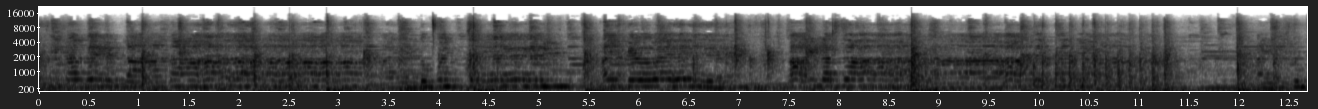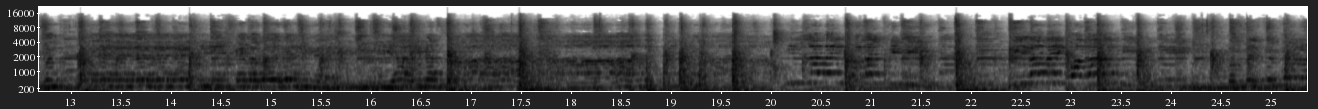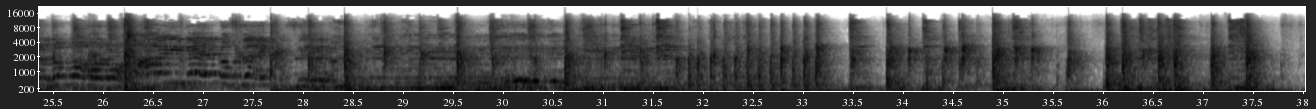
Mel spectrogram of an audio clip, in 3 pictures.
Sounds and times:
Flamenco: 0:00.0 - 0:38.0.

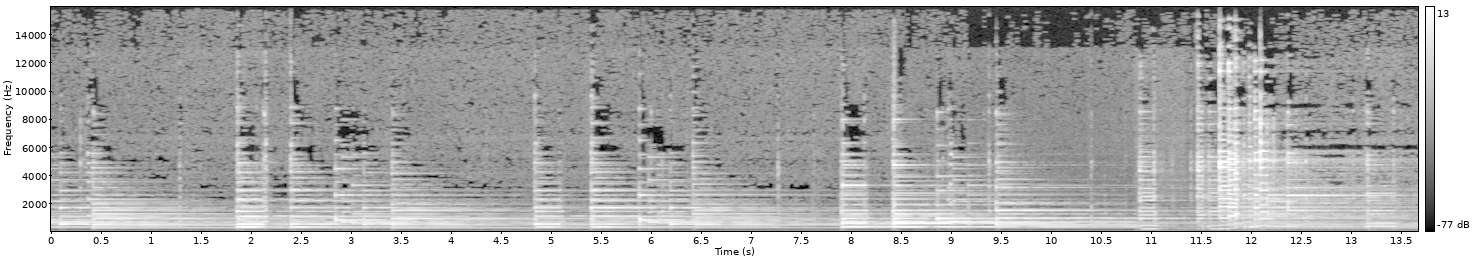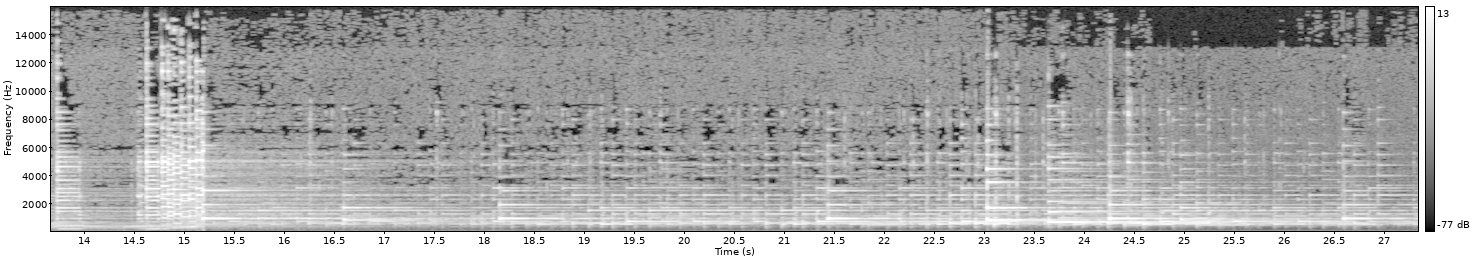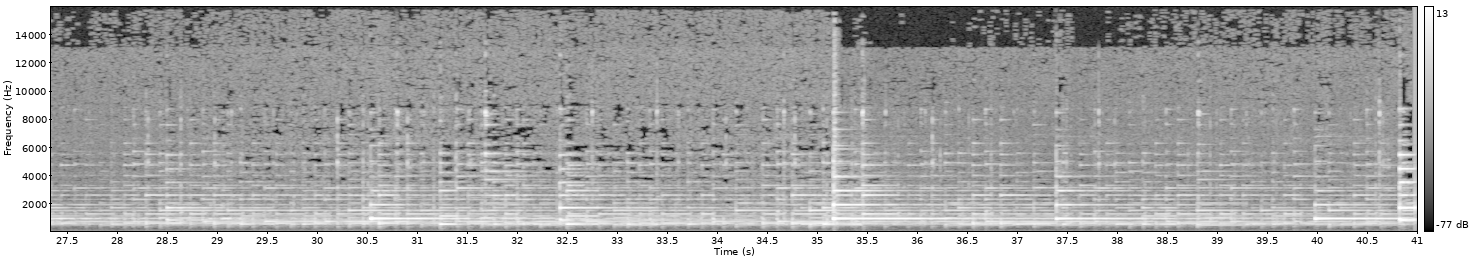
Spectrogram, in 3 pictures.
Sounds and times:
Pizzicato: 0:00.0 - 0:19.4
Harp: 0:00.0 - 0:41.0.

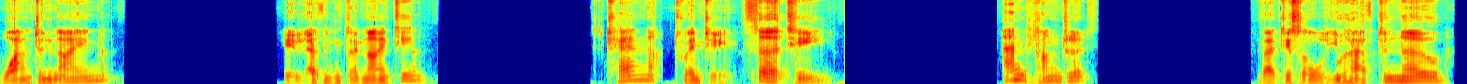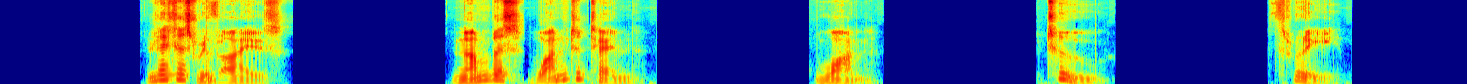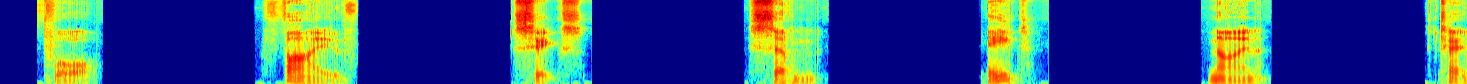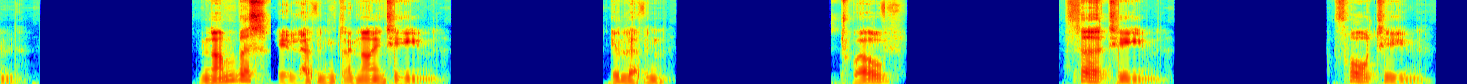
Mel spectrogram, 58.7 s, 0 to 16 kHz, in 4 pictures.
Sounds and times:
Speech: 0:00.0 - 0:01.3, 0:02.8 - 0:04.4, 0:06.0 - 0:08.5, 0:10.0 - 0:11.0, 0:12.6 - 0:14.6, 0:16.1 - 0:17.6, 0:19.2 - 0:21.2, 0:22.8 - 0:23.5, 0:25.1 - 0:25.8, 0:27.4 - 0:28.2, 0:29.8 - 0:30.4, 0:32.0 - 0:32.9, 0:34.5 - 0:35.3, 0:36.8 - 0:37.6, 0:39.2 - 0:39.8, 0:41.4 - 0:42.1, 0:43.6 - 0:44.4, 0:46.0 - 0:48.5, 0:50.1 - 0:50.8, 0:52.4 - 0:53.1, 0:54.7 - 0:55.8, 0:57.4 - 0:58.4.

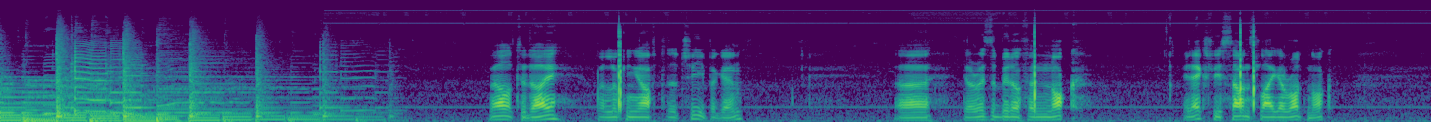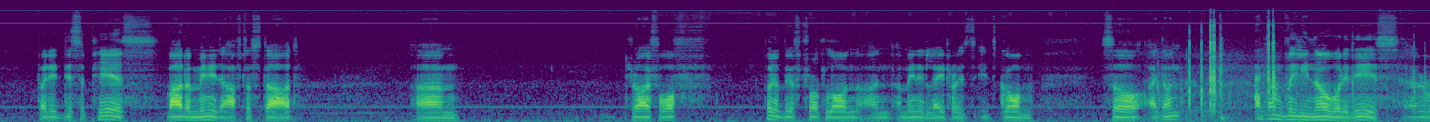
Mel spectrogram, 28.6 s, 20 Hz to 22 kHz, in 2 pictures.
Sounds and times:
Speech: 0:04.9 - 0:07.4, 0:09.0 - 0:10.9, 0:11.8 - 0:13.4, 0:14.7 - 0:17.3, 0:18.4 - 0:18.9, 0:20.5 - 0:21.4, 0:22.0 - 0:24.7, 0:25.3 - 0:26.2, 0:26.8 - 0:28.6.

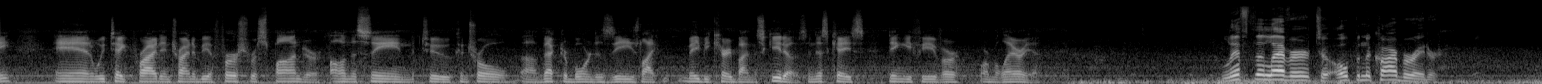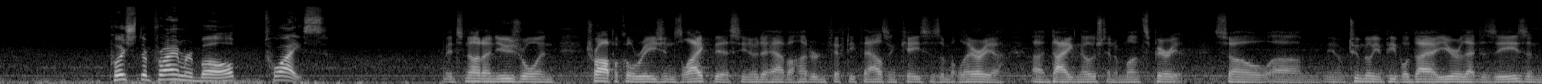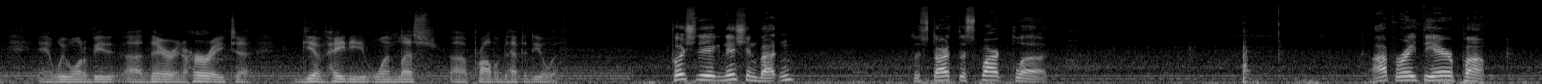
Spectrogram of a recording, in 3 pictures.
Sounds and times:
Speech: 0:00.0 - 0:10.4, 0:12.2 - 0:14.5, 0:16.6 - 0:18.7, 0:19.9 - 0:36.5, 0:37.6 - 0:38.8, 0:40.0 - 0:41.3, 0:44.6 - 0:45.7.

